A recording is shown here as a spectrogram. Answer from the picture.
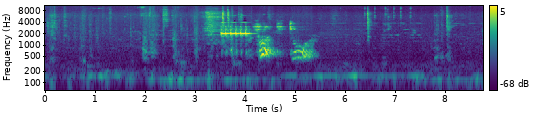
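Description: A single steady electronic beep of about half a second, some three and a half seconds in, followed by two brief indistinct voice-like sounds, over a steady low hum.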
